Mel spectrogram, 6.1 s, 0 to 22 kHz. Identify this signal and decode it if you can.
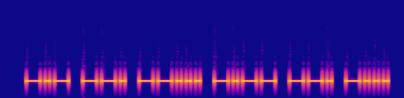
Morse code, heard as a keyed tone, about 17 wpm, 700 Hz. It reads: KG7YGB
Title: USA Callsign DE Callsign 17wpm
